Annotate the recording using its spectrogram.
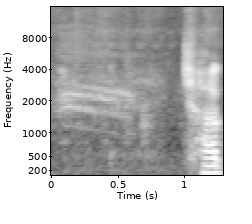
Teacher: छ का उच्चारण स्थान होता है तालू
